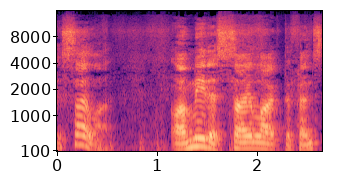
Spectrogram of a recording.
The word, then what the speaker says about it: Psylocke: Yeah, I said it right, Psylocke.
